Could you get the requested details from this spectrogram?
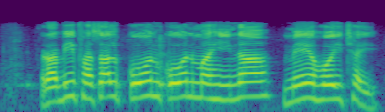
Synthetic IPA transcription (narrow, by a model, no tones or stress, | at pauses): ɾəbipʰəsəlkoːnkoːnməɦiːnamẽɦoːit͡ʃʰəi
